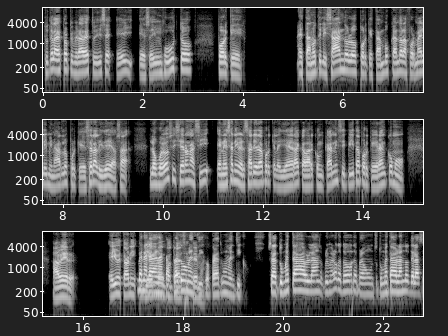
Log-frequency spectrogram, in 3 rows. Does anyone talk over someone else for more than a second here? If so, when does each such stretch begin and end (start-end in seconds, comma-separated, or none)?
17.1-18.5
